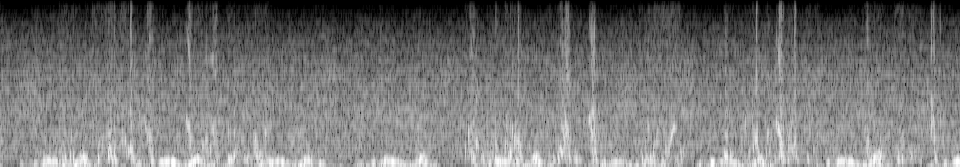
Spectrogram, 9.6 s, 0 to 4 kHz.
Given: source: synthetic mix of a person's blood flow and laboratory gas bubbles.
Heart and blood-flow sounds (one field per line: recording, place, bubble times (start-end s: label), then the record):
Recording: Doppler ultrasound of blood flow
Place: precordium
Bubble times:
0.58-0.79 s: bubbles
0.83-1.64 s: bubbles
1.84-2.73 s: bubbles
4.63-5.30 s: bubbles
5.47-5.84 s: bubbles
5.87-6.03 s: bubbles
6.38-6.88 s: bubbles
7.21-8.21 s: bubbles
8.62-9.24 s: bubbles
9.29-9.47 s: bubbles
From the record:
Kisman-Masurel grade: 332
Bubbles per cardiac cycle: rolling drumbeat, 9 or more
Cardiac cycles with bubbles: 50 to 99%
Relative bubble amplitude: moderate (0.250 to 0.450)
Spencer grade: 3 (all of the cardiac periods contain showers or single bubble signals, but not dominating or overriding the cardiac motion signals)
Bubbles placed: only in the low amplitude regions of the cardiac cycle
